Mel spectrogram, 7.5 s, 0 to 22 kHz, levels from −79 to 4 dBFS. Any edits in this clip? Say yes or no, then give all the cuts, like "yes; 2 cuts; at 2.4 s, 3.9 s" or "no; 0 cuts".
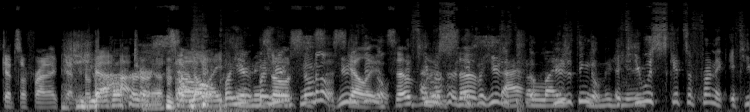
no; 0 cuts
